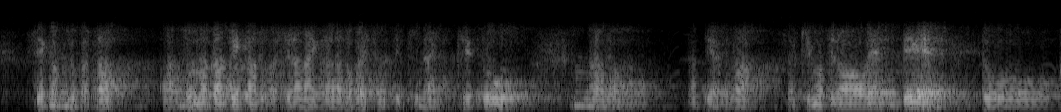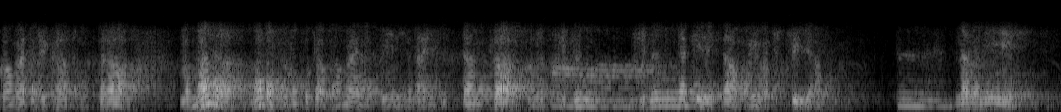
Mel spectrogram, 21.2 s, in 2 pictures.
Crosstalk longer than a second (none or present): present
